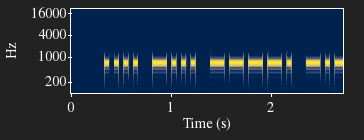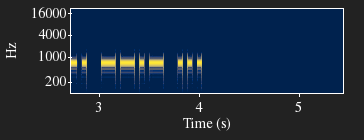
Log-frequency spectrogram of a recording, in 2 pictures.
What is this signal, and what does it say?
Morse code, heard as a keyed tone, about 25 wpm, 700 Hz. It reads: HB9CQS
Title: DXCC-100 Call Signs - 6 Characters - 25wpm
